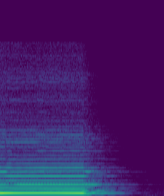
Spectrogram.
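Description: The regular horn on a Ford truck sounds once as a single steady, loud honk lasting under a second, then rings out and fades into silence.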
